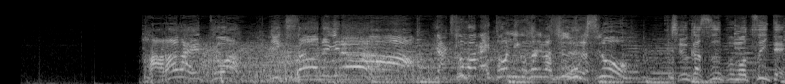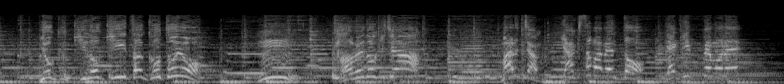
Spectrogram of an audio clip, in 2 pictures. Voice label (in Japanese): 北海道ローカルCM やきそば弁当; 吉村明宏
